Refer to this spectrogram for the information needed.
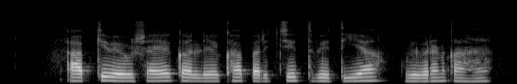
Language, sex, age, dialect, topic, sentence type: Hindi, male, 18-24, Hindustani Malvi Khadi Boli, banking, question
